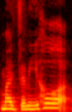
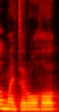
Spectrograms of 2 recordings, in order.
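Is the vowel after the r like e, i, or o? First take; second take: i; o. First: The vowel after r sounds like i. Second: The vowel after r sounds like o. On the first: "dia akan sebut majriha ... semua tu salah" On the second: "majroha ke, tapi uh, semua tu salah"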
